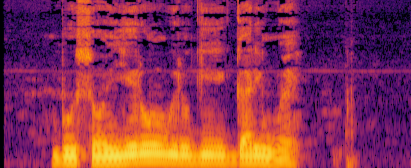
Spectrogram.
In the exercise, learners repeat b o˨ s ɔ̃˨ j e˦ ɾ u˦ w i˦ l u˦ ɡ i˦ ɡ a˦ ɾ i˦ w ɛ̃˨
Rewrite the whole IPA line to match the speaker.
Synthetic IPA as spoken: b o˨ s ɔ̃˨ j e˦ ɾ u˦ w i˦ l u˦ ɡ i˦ ɡ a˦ ɾ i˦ w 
